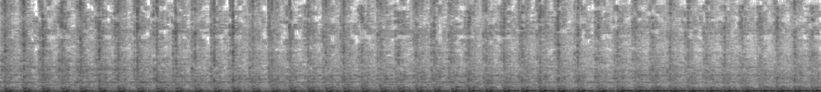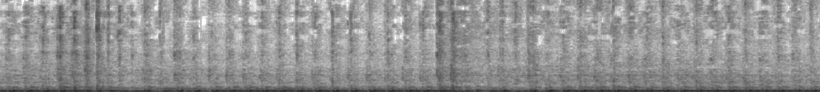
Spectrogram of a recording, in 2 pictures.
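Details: CFMoto CForce ATV after throttle set screw readjusted and locked with hot glue so it won't back out; steady single-cylinder thump with even regular firing pulses, no stumbles; clean normal idle.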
